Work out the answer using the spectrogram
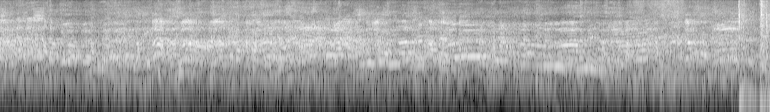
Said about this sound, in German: So, erstmal die Tür jetzt zugemacht. Die ganzen Fans draußen vor meinem Studio sind ja halt eben tolle Witze, die ich dann reiße, aber die können sich auch nicht beherrschen. Und ich bin hier mitten in der Aufnahme und insofern, ja.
